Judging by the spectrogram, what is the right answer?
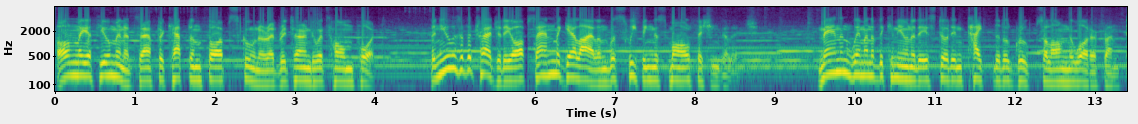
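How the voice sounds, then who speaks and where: An actor playing an ominous, insinuating storyteller, narrating a suspense drama in 1950s radio style. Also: male voice, mid-range voice, expressive, normal speed, lightly acted. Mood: grave, narrating. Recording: muffled old radio with faint music.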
